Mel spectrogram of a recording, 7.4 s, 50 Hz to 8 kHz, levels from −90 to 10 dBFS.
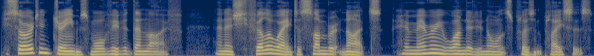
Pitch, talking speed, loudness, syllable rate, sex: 165 Hz, 210 wpm, -17 LUFS, 5.2 syllables/s, female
